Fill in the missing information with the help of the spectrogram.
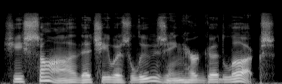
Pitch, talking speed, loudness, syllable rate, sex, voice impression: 110 Hz, 190 wpm, -18 LUFS, 3.7 syllables/s, male, masculine, middle-aged, tensed, powerful, hard, fluent, cool, intellectual, calm, friendly, wild, very sweet, slightly kind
